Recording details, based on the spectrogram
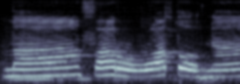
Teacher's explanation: را کو موٹا پڑھنا ہے، تو کو بھی موٹا پڑھنا ہے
